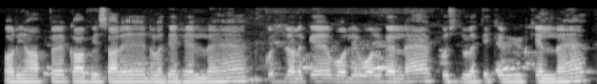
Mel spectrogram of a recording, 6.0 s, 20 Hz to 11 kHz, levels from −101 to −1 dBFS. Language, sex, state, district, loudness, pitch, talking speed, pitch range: Hindi, male, Uttar Pradesh, Jyotiba Phule Nagar, -19 LUFS, 135 Hz, 210 wpm, 130-140 Hz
